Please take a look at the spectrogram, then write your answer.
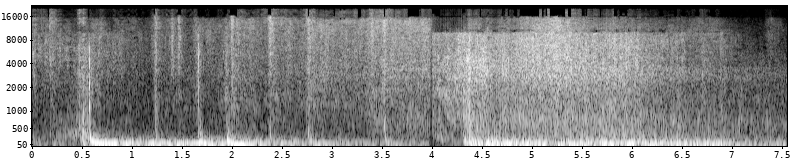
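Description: Bomb blasts in an animated period drama, a series of deep booming explosions followed by a heavier rumbling blast with debris noise, loud and with no talk.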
